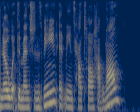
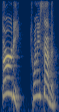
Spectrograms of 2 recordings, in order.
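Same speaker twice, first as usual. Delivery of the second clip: eager guessing; 11 semitones higher, 6 dB louder than usual. Retold or imitated. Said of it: "what do you think the next number".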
